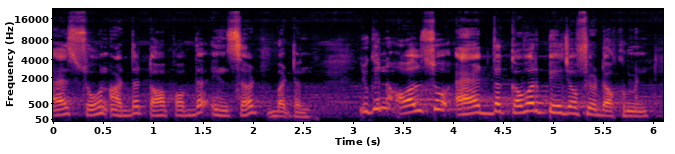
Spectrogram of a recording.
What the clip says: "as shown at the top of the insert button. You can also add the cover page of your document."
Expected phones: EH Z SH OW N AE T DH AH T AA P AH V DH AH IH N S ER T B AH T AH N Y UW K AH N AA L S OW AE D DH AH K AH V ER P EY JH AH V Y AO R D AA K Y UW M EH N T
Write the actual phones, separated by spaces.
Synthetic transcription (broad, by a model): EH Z S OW N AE T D AH T AA P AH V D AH IH N S ER T B AH T AH N Y UW K AH N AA L S OW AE D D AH K AH V ER P EY JH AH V Y AO R D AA K Y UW M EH N T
